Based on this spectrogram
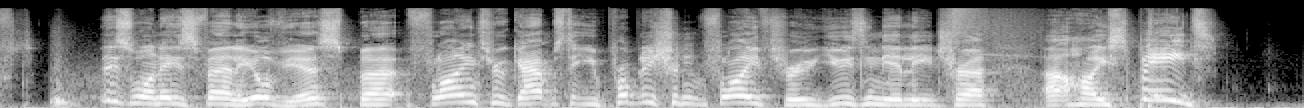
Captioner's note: panic noise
